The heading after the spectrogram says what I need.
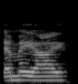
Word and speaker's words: Maika: And it all has to do, starting with the main character, Jay, played by, I want to say Maika Monroe. I'm not sure how you pronounce her name. It's Maika.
